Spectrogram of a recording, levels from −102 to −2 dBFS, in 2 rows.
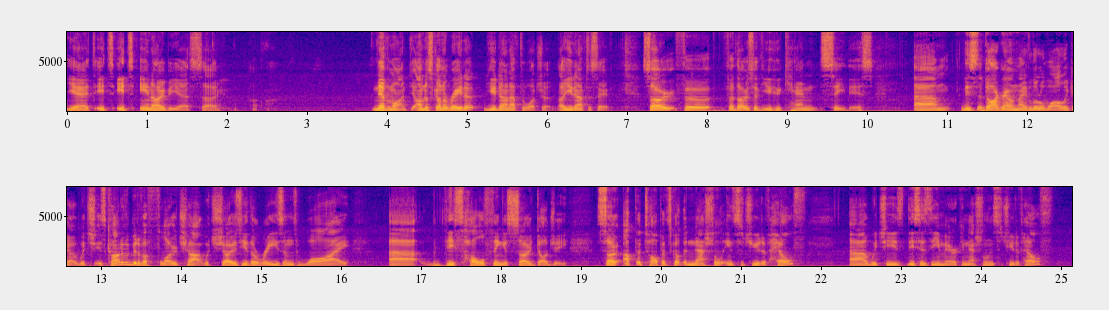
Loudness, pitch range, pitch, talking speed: -25 LUFS, 120-145 Hz, 130 Hz, 225 wpm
